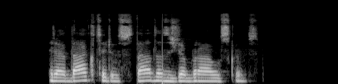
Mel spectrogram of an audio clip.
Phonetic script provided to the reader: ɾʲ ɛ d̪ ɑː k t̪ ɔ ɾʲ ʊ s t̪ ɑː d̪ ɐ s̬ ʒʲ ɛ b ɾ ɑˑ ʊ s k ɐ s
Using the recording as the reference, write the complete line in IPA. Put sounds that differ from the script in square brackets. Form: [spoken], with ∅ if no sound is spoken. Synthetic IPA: ɾʲ ɛ d̪ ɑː k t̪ ɔ ɾʲ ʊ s t̪ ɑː d̪ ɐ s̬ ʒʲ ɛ b ɾ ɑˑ ʊ s k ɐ s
